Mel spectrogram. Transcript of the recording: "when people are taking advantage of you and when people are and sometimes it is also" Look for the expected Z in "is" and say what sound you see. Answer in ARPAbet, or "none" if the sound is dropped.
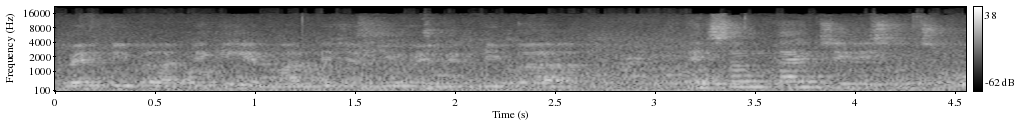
S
